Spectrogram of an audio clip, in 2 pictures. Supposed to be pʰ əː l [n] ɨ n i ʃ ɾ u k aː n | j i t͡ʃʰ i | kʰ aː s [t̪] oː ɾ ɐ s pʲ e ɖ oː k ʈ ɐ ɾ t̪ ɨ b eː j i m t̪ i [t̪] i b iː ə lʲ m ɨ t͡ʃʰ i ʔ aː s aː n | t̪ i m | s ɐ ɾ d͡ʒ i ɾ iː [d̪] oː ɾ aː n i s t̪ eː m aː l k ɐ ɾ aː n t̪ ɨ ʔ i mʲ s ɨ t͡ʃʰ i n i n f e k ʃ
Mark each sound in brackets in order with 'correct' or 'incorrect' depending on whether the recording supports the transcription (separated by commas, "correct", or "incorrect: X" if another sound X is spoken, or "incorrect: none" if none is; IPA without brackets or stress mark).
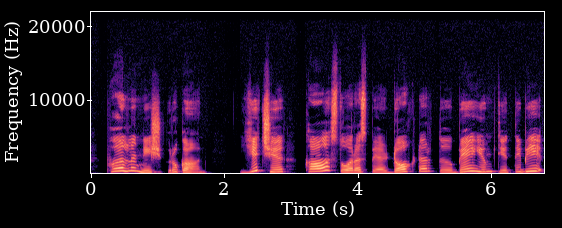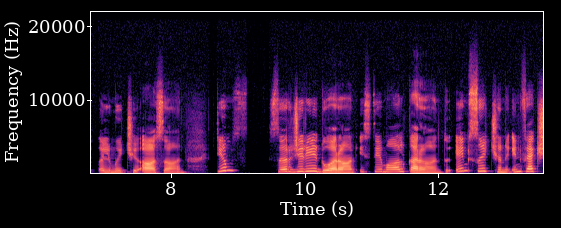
correct, correct, correct, correct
